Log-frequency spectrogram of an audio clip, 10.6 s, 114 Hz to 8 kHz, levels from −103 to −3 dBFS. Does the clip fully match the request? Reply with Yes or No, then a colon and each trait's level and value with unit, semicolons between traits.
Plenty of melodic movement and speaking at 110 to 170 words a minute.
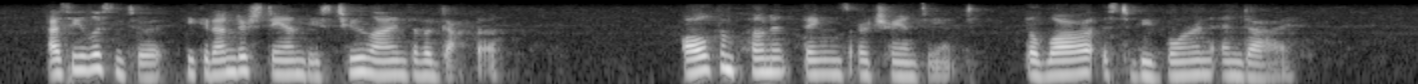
No: average, 2.7 semitones; average, 150 wpm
